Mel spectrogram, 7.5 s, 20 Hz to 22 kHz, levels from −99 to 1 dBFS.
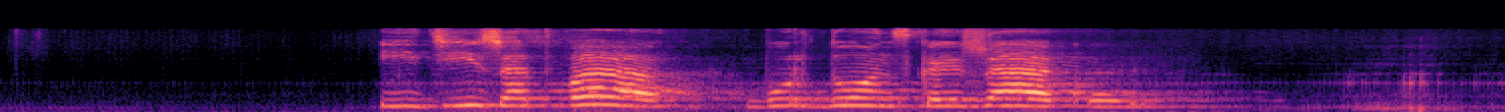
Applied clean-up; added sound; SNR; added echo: neural separator model SepFormer DNS4.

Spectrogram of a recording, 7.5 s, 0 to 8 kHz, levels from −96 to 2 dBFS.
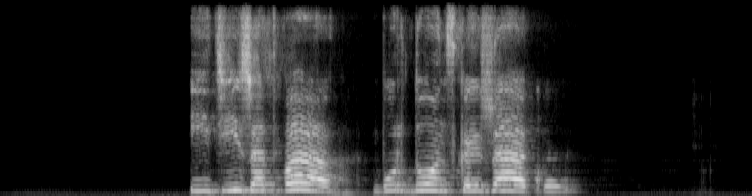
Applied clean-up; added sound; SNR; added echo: neural mask model DeepFilterNet 3.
